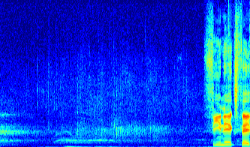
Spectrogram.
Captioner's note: audience cheering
